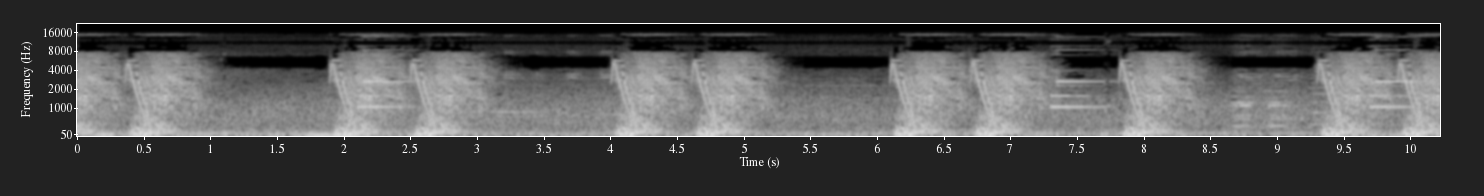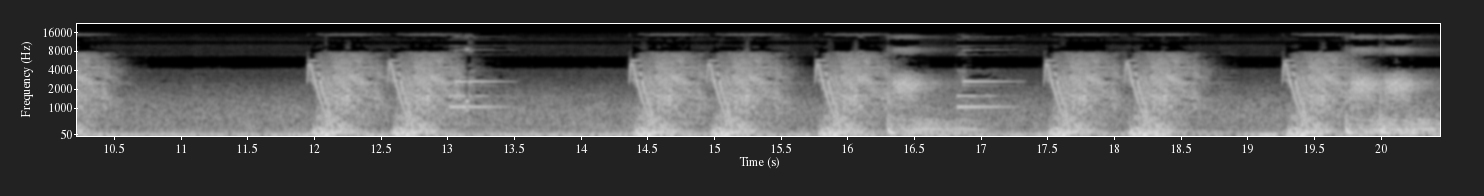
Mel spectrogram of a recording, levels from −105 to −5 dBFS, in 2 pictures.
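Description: Five corrupt frames decoded are heard, at 1.07–1.12, 6.70–6.75, 7.70–7.75, 13.13–13.19 and 16.08–16.16 s. Each lasts about 50 to 75 ms. The length points to two or three damaged frames each time. Flipped bits reached the decoder, which played them anyway. Misread values put energy at the wrong frequencies. Each event is a short chirp, squeak, blip or noise burst. The error is weakest at 1.07 s and strongest at 13.13 and 16.08 s.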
